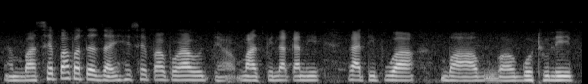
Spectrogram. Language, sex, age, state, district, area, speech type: Assamese, female, 60+, Assam, Darrang, rural, spontaneous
